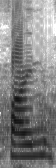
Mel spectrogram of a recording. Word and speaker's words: fine: शब्द है FINE, तो एफ को क्या फ पढ़ेंगे। अब देखिए क्या इसके बाद कॉन्सोनेंट हो, कॉन्सोनेंट क्या ई है, तो ई साइलेंट होगा। आई को आ प्लस ई पढ़ेंगे, तो आ की मात्रा लगा दो, ई लिख दो। एन को 9 पढ़ेंगे, हो गया फाइन।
